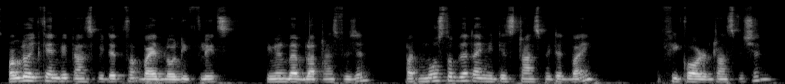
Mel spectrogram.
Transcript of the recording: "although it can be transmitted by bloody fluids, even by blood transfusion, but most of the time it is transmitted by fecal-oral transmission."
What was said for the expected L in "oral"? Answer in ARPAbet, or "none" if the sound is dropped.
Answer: N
